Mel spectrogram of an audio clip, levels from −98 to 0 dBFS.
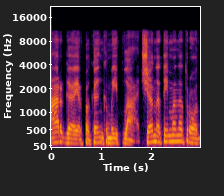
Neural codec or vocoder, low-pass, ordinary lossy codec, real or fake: none; 10.8 kHz; Opus, 64 kbps; real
